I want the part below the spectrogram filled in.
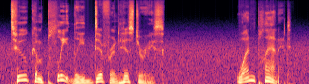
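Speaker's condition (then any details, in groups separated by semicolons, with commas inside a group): No condition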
